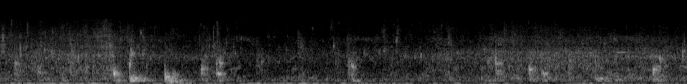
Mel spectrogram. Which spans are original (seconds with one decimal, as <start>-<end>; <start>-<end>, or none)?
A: 0.0-3.6; 4.5-6.9

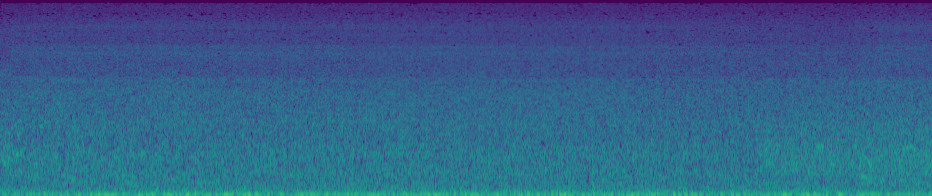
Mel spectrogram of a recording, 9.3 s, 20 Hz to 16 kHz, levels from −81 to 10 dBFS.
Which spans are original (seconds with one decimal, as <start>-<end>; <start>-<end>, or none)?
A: 0.0-3.7; 6.4-9.3

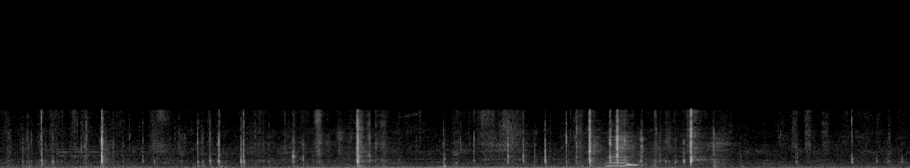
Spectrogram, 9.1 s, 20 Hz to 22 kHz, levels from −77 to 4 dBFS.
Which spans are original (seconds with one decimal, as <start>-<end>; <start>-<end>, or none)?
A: 0.0-2.5; 4.0-5.8; 7.3-9.1

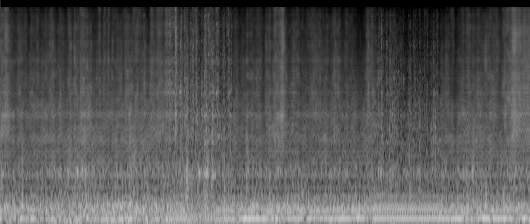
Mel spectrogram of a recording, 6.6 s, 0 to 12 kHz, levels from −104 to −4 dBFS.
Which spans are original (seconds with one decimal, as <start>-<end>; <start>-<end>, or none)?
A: 2.1-2.9; 4.7-5.5

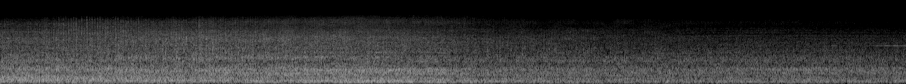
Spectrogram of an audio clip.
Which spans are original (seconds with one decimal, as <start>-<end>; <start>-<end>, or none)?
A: 0.0-2.6; 4.1-4.9; 6.8-9.1

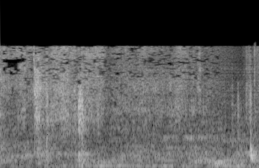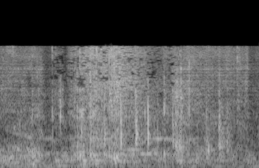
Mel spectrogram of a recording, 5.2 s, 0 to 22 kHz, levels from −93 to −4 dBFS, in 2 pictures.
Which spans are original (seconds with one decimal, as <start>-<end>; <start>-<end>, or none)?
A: 0.0-2.2; 3.1-4.4

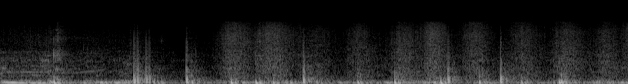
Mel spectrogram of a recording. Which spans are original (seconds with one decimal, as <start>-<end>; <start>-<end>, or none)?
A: 0.0-6.3

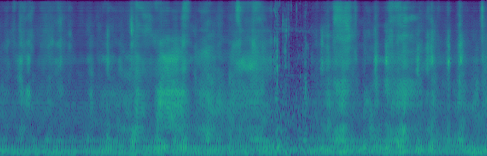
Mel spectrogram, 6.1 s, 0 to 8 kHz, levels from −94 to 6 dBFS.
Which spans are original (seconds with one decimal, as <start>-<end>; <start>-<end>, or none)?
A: 3.4-3.9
